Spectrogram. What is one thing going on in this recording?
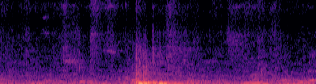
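A water bottle thumps down on a table.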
